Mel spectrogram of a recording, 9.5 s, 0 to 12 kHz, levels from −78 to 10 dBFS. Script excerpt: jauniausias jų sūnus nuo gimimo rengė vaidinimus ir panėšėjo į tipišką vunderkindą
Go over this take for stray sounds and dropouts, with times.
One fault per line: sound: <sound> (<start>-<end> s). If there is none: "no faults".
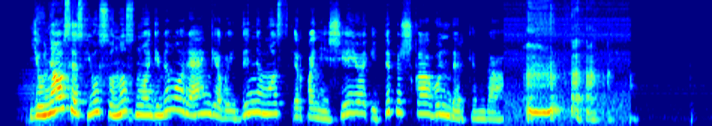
sound: laugh (7.0-8.2 s)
